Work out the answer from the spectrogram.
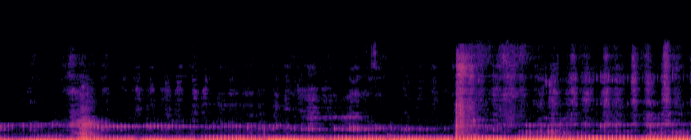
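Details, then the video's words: Purring of a pet kitten, a she, enjoying being stroked; continuous deep vibrating rumble pulsing with each breath in and out, broken by a sharp rustle or tap midway. "Kitten Purring While I Pet Her!"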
